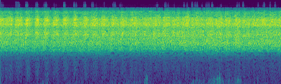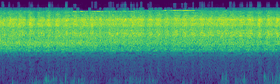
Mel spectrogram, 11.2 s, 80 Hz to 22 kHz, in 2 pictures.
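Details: Large brown cicada (Aburazemi) at Animal Land Nakayama, 10 August 2025: noisy, relentless sizzling song of high pitch with a fast, rough pulsing texture, continuing without pause, some faint low-frequency knocks in the background.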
